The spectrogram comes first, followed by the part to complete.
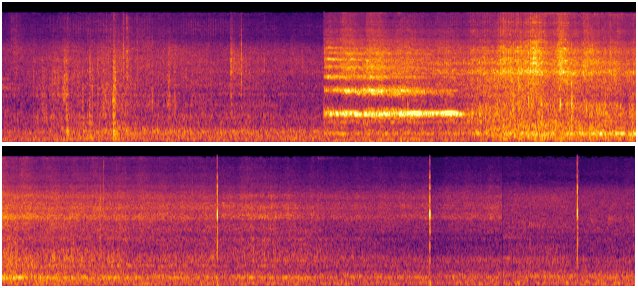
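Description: A mountain bike passing close on a dirt trail: a sudden, loud, steady squeal from its brakes for about a second and a half, then the rush of knobby tyres on dirt that fades as the bike rides away. Two sharp clicks come later.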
